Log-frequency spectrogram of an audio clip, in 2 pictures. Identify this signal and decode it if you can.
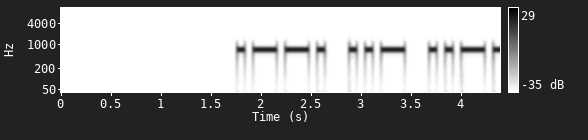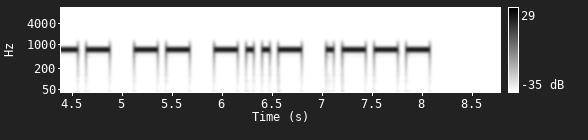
Morse code, heard as a keyed tone, about 15 wpm, 700 Hz. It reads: PU2MXJ
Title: DXCC-100 Call Signs - 6 Characters - Repeated 2x - 15wpm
